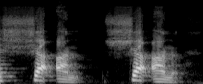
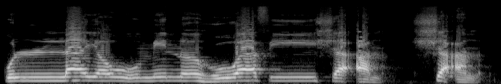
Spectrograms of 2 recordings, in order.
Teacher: وقف کی صورت میں نون کے نیچے 2 جو زیر ہیں یہ بھی ختم ہو جائے گی, نون جسٹ ساکن ہو جائے گی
